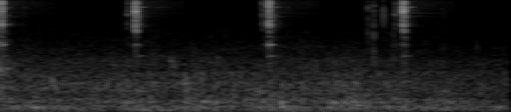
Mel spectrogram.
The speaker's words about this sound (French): Attablée au-dessus de ses devoirs, Inatea n'arrive pas à se concentrer et cette stupide pendule qui ne cesse de tic-taquer.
